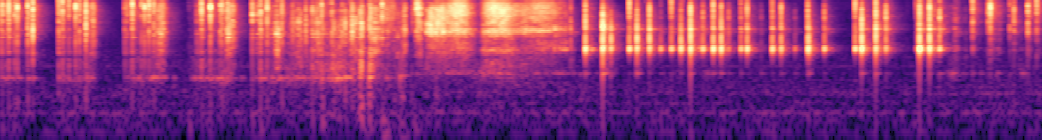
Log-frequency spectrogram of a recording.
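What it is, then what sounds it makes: Plastic tumbler tapped with fingernails. Long green nails tap and rub a hollow, empty, light green plastic tumbler held in the hands. Bursts of quick, bright, clicky taps come in clusters, broken midway by a soft, hissy rubbing stretch. The later taps ring with a faint, high hollow tone.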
